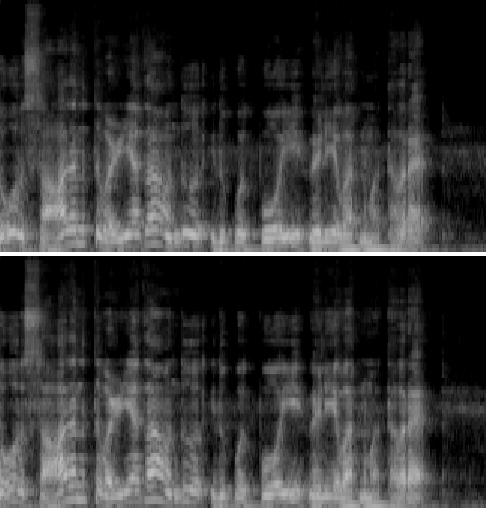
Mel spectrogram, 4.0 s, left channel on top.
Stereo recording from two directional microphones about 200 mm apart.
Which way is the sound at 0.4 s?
40° left (ahead or behind).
